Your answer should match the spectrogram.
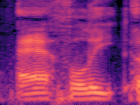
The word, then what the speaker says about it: athlete: That's athlete. That's two syllables. – Yes. – I want to tell the television stations – It's two syllables. Not athlete. – Not athlete. – Athlete. It's athlete. That's like nuclear.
